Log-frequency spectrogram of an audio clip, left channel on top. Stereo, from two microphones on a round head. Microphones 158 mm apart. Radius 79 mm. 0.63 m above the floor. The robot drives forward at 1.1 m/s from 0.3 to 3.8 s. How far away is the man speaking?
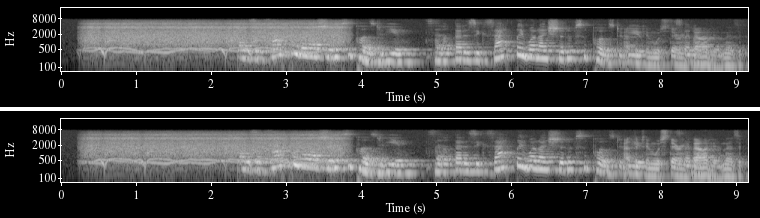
About 0.7 m.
